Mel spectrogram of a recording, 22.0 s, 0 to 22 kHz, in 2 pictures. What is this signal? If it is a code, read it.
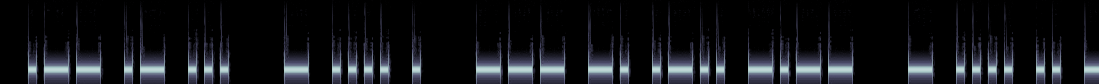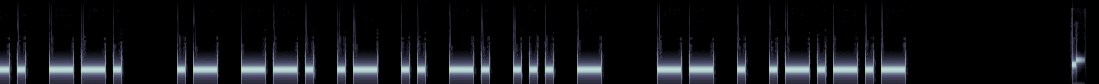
Morse code, heard as a keyed tone, about 15 wpm, 700 Hz. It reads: WAS THE ONLY THING AGAINST ME.
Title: Sentences from Top 1100 Words 15wpm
